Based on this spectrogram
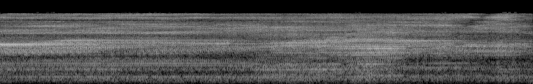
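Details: Chef's Choice Hybrid 220 electric knife sharpener sharpening a much bigger knife in slot 1: a steady, high, gritty grinding runs evenly for about five seconds, then tails off as the blade leaves; normal operation.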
